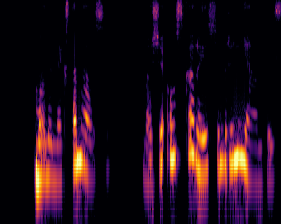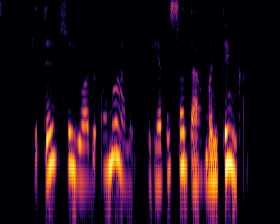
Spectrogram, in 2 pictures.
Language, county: Lithuanian, Kaunas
